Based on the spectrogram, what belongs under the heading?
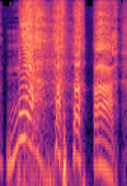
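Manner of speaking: high, slow villain's cackle; evil cackle. A narrator's reading. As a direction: draw out a hammed-up villainess laugh. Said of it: "she cackled".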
